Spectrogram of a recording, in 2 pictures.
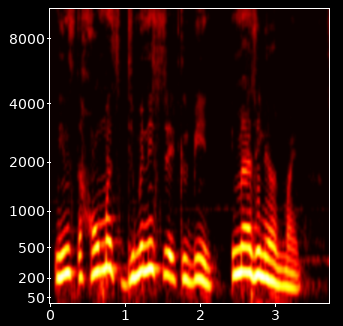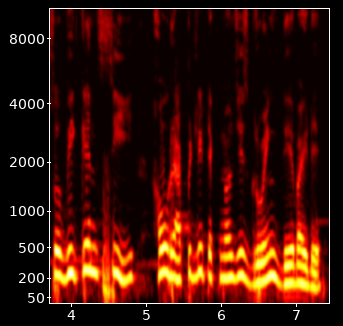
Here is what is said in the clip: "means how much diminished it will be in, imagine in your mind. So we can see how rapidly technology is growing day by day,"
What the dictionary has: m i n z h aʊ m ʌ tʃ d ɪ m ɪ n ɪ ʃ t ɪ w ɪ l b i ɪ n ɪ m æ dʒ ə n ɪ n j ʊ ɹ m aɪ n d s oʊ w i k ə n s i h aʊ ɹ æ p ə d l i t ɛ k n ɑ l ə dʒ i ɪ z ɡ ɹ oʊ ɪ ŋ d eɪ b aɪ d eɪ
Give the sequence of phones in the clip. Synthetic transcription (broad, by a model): m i n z h aʊ m ʌ tʃ d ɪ m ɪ n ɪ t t ɪ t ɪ l b i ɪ n ɪ m æ dʒ ə n ɪ n m aɪ n d s oʊ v i k ə n s i h aʊ ɹ æ p ə d l i t ɛ k n ɑ l ə dʒ i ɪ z ɡ ɹ oʊ ɪ ŋ d eɪ b aɪ d eɪ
